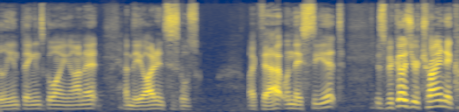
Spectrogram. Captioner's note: gasp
